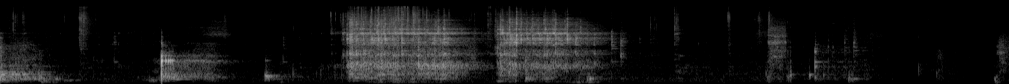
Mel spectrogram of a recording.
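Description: Metal clanking and rattling as a cast-iron lathe tailstock hanging on a crane chain is shifted on a shop press: a sharp clank about a second and a half in, then two longer stretches of chain-and-metal rattle a few seconds in, then scattered light clicks.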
